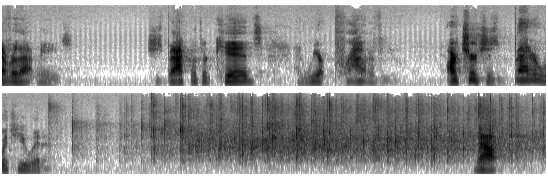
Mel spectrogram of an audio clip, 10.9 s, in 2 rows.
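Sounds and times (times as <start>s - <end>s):
speech: 0.0s - 0.8s, 1.5s - 6.0s, 10.2s - 10.6s
audience clapping: 5.9s - 10.8s.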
